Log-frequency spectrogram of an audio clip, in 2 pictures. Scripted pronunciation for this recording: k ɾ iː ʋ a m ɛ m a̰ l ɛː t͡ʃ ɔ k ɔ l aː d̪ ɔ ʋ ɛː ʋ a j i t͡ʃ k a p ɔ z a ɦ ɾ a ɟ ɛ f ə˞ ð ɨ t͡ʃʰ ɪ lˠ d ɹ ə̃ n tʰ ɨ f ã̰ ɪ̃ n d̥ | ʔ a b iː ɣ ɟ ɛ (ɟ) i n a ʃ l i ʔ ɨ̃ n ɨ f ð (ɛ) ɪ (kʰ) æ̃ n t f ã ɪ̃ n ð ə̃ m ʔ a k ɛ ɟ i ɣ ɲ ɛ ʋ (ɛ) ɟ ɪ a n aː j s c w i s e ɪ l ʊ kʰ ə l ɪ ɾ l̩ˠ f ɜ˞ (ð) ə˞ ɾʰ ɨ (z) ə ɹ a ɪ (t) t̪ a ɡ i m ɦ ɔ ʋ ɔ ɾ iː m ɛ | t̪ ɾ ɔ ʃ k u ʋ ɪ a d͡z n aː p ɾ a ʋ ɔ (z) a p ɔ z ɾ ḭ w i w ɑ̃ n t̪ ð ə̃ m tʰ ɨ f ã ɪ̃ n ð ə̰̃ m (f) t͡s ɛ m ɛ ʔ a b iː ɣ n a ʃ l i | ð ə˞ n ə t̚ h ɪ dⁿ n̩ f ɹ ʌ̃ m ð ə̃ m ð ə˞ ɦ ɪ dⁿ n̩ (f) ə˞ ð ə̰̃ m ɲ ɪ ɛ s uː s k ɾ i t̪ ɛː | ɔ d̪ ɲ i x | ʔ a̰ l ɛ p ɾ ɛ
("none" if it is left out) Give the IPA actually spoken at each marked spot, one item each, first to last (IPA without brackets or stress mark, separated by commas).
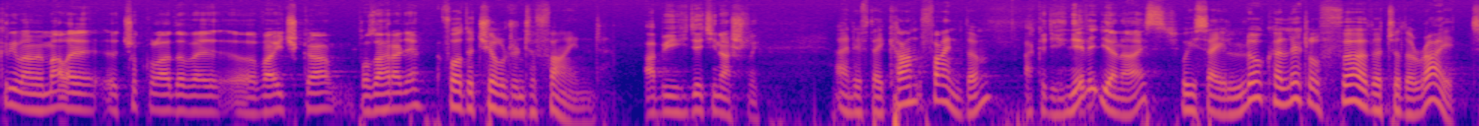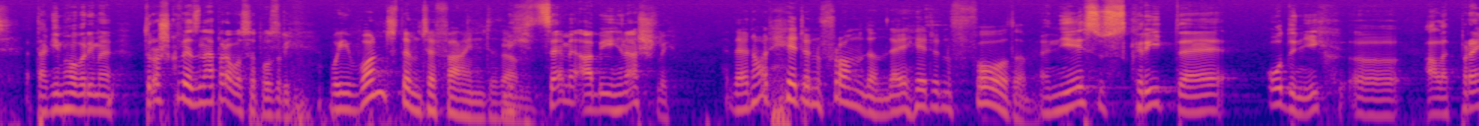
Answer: c, e, kʰ, ɛ, ð, ð, t, s, x, f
